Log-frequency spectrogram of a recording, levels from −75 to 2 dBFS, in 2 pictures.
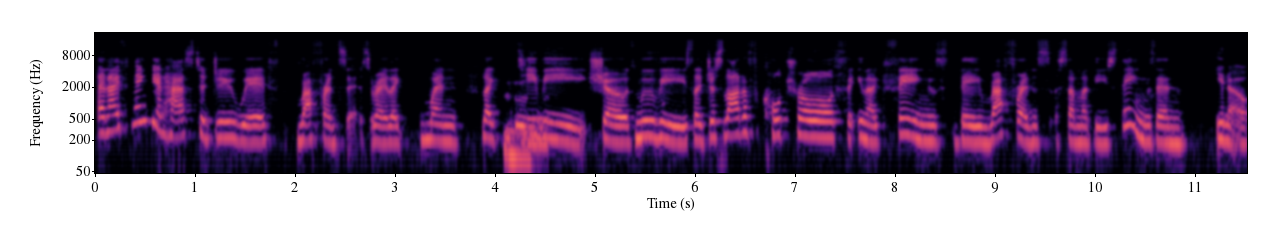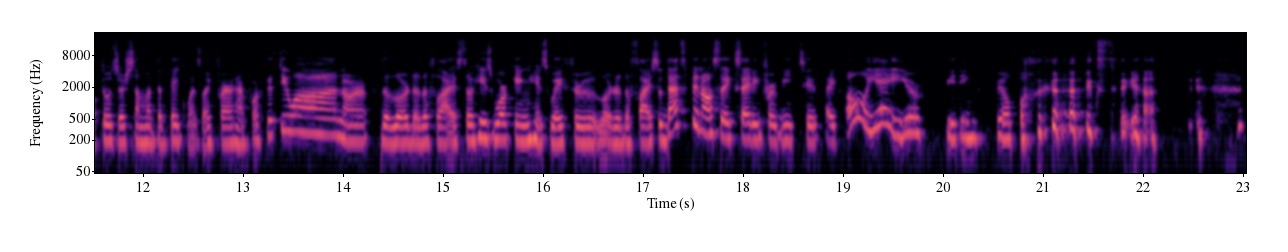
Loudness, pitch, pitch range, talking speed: -28 LUFS, 200 Hz, 185-240 Hz, 200 wpm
